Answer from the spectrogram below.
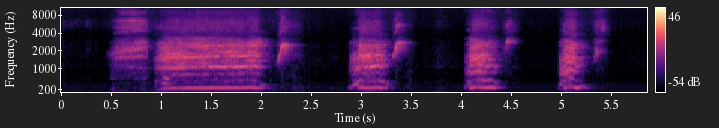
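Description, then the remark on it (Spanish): A mule brays loudly, a long harsh cry followed by a series of shorter rasping heaves in an uneven rhythm, with no talking over it. “Oíla. Todavía no, Rafael. Pero oímelo. Es la mula el difunto.”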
